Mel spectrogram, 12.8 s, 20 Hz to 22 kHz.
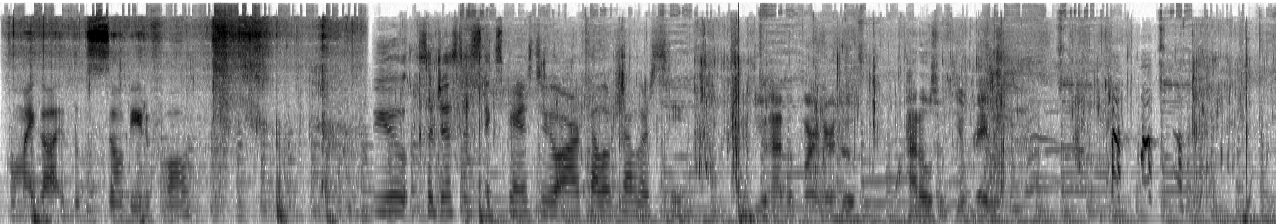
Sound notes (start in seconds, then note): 10.0 laughing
